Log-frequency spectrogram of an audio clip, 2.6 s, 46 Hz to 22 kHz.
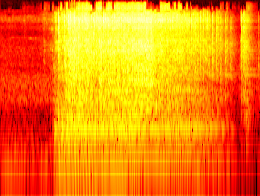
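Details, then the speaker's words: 1974 Indian JC54 with Minarelli P4 two-stroke fires and roars briefly, then revs sag and it dies within two seconds, won't hold idle; owner suspects fuel starvation, carb missing idle and air screws. "So I think it will idle. We just need to get it. I think it's just cutting off because loss of fuel."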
